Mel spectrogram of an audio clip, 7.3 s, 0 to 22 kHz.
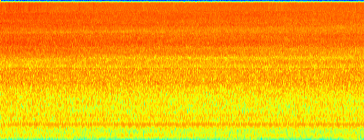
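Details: Active 3.0 pressure washer (rated 3 GPM), just fired on, not warmed up, with 50-ft steel braided hose during PSI test reading about 845 PSI; strong even spray hiss over steady motor hum, no surging; running normally under load.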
